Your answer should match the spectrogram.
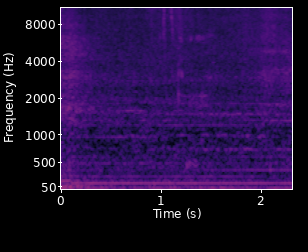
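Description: Steady low mechanical hum with a few faint steady tones in it, unchanging throughout; no distinct knock or event.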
